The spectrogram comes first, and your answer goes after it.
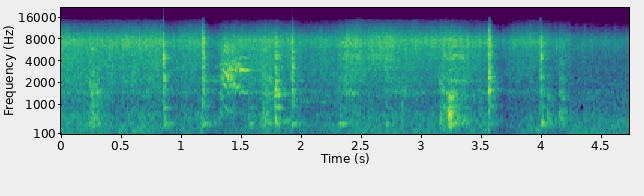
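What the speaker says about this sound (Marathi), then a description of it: "कोथिंबीर गरम मसाला, धना पावडर, लाल मसाला, हळद चांगलं परतून घेऊया." Spices including garam masala, coriander powder, red chili powder and turmeric sizzle steadily in a hot pan for masale bhaat, with close stirring and occasional sharp scrapes of a spoon against the pan.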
